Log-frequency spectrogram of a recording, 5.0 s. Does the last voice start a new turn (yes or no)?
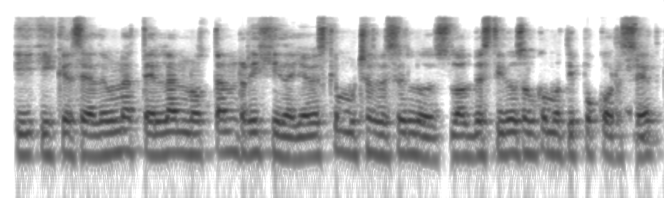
no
